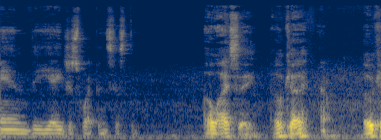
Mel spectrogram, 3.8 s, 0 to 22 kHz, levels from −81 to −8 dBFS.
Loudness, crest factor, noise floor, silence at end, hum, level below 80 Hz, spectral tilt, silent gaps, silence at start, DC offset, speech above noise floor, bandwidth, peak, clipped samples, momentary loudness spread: -24 LUFS; 24 dB; -49 dBFS; 0 s; none; -48 dBFS; -6 dB/octave; none; 0 s; under 0.1%; 25 dB; 19 kHz; 0 dBFS; under 0.1%; 16 LU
